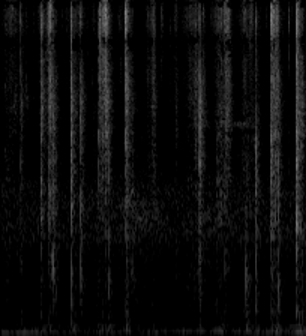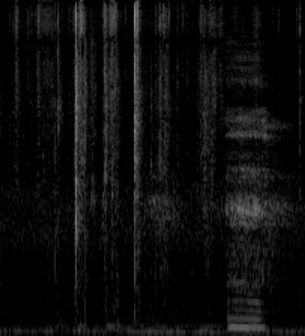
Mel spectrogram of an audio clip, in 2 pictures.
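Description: Tarot cards are shuffled in repeated quick riffling bursts, close and fairly quiet, with a soft breathy voice sound near the end.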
